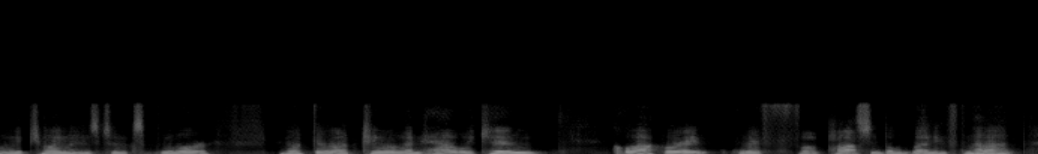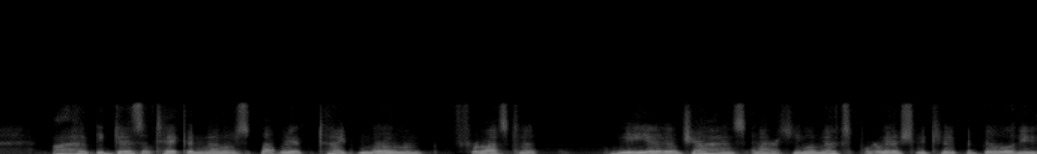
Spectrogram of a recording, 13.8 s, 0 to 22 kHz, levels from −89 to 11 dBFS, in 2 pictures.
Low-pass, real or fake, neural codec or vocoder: 7.2 kHz; fake; codec, 16 kHz, 0.5 kbps, FreqCodec, smaller model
